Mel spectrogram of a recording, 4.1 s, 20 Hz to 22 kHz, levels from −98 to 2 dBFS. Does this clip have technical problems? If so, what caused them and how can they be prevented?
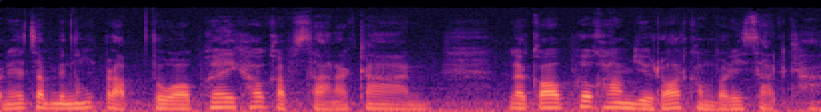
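No, there are no technical problems to report here.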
